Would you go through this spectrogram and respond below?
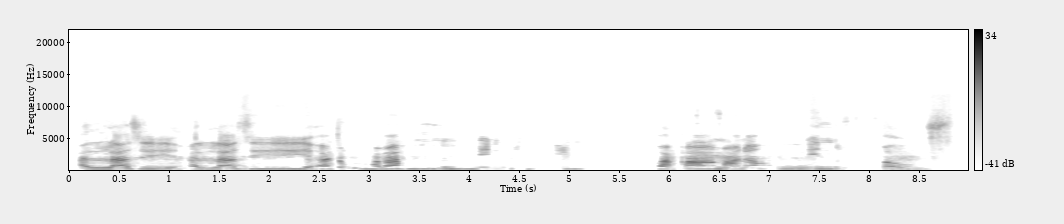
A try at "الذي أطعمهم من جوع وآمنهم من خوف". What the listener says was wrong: اچھا، اس میں الذی کا جو ذال ہے، الذی، اس کا مخرج آپ نے ٹھیک نہیں کیا، اس پہ اس سے تھوڑی سی ذا کی آواز آئی ہے، ٹھیک ہے؟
